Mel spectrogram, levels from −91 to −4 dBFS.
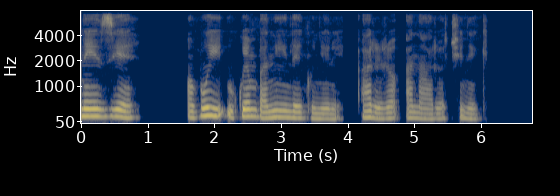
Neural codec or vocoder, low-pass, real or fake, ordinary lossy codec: none; 7.2 kHz; real; MP3, 48 kbps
